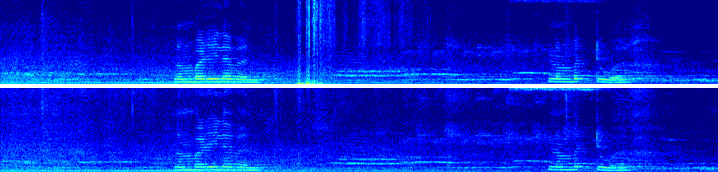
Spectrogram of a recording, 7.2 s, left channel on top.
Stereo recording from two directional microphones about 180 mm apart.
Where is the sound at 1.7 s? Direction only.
35° right (ahead or behind).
